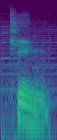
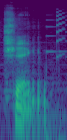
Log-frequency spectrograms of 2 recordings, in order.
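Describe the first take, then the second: First: The word begins with a k sound. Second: The word begins with a ch sound. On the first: The speaker calls it wrong. "instead of King" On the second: The speaker calls it right. "I think it is Qing"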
